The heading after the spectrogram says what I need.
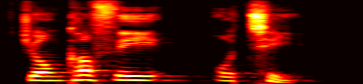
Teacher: If it's a either or question then it rises and falls. Uh well, it falls at the end.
